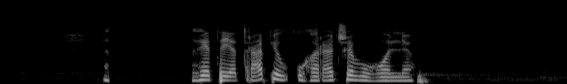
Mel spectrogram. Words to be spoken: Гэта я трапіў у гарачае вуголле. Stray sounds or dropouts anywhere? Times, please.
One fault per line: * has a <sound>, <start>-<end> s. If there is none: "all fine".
all fine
